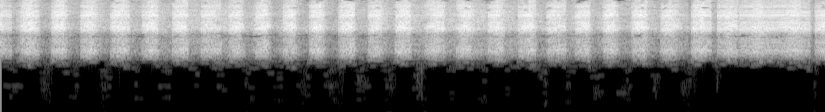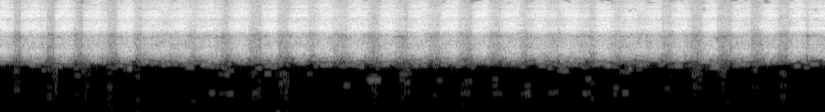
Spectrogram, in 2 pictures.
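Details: Summer cicada chorus, a harsh shrill drone throbbing roughly three times a second, loud and continuous from start to finish, nothing else audible.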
